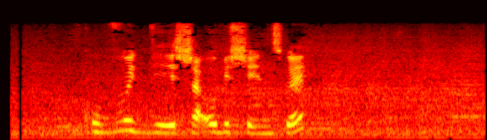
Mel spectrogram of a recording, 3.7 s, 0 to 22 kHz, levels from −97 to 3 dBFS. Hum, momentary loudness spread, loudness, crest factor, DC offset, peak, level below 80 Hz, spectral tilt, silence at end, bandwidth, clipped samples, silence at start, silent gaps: none; 20 LU; -24 LUFS; 22 dB; under 0.1%; -6 dBFS; -62 dBFS; -2 dB/octave; 0 s; 11.5 kHz; under 0.1%; 0.1 s; none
